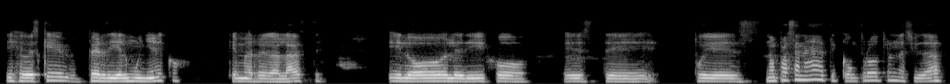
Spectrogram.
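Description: Young man, Mexican accent, slangy animated storytelling, higher voice, dull dry lo-fi sound. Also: slow pace, no echo. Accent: Mexican Spanish. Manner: slangy, animated retelling with many restarts. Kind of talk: casual chat retelling an anime.

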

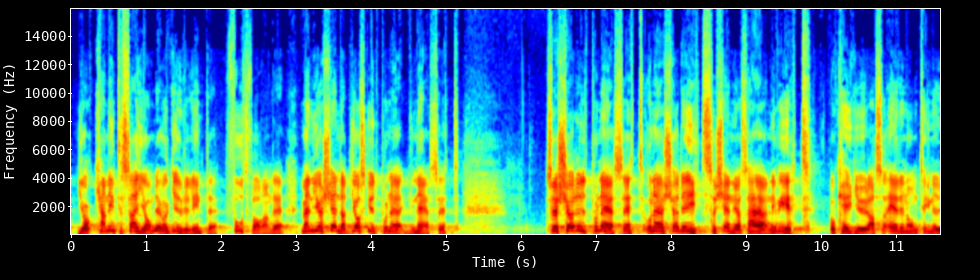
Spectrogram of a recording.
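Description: A man's voice: high voice, a bit bright. A man preaching in a church, telling a personal story in a casual, hesitant way with many fillers. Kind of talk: sermon told as a personal story.

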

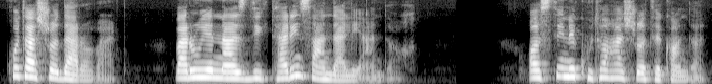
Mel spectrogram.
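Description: Female audiobook narrator, measured and calm. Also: fairly high pitch.

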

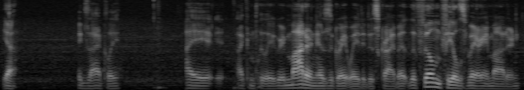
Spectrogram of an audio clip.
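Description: A man's voice: low-pitched, moderate pace. A man co-hosting a film podcast in casual chat, rambling and correcting himself, laughing often. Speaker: podcast co-host.

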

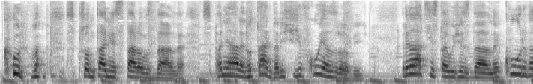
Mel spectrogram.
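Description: A man's voice: high voice, dark tone. Foul-mouthed ranting young man. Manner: crude, swearing constantly, sarcastic ranting. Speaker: comedian. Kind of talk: profane comic rant.

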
